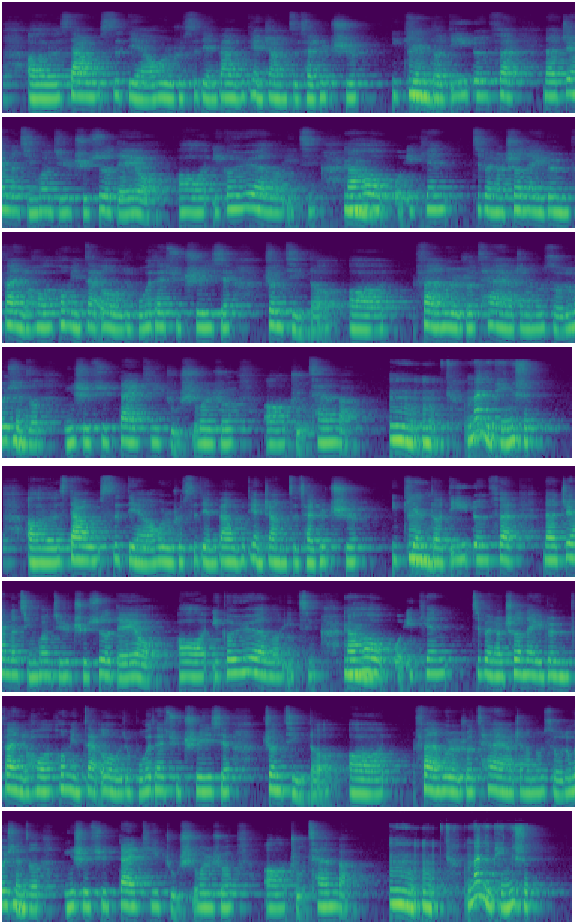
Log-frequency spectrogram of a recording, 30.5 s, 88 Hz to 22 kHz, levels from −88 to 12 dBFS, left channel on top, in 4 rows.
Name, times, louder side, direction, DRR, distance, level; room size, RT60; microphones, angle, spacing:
voice 1, 0.0-4.7 5.2-9.7 10.0-13.6 13.9-20.4 20.8-23.4 23.7-27.5, right 2 dB, 50° right, 4 dB, 0.7 m, -23 dB
voice 2, 5.4-5.8 12.2-12.6 23.0-23.3 28.1-29.9, right 1 dB, 80° right, 6 dB, 1.3 m, -19 dB
7.9 x 7.6 x 8.3 m, 1.1 s
head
